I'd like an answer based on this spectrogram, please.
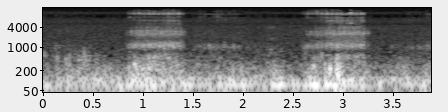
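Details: Achilles the cat deep asleep after playtime: two soft, airy snores with a hissing edge over a steady low rumble, quiet indoors.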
